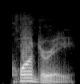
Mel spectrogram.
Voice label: "quandary", American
